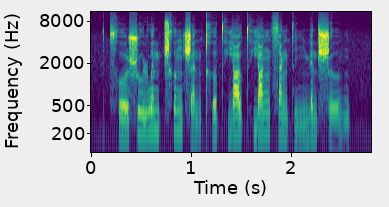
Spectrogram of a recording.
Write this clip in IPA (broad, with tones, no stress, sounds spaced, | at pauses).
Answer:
t͡sʰ o˧˥ ʊ̯ ʂ u˧˥ ɻ w ə˥˧ n ʈ͡ʂʰ ɤ˥˩ ŋ ʂ a˨˩ n kʰ ɤ˥˩ t̪ʰ j ɑ˥ ʊ̯ t̪ʰ j ɑ˥ ŋ s ɑ˥˩ ŋ t̪ i˧˥ ŋ m ɥ ɛ˧ n ʂ ɤ˨˩˦ ŋ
